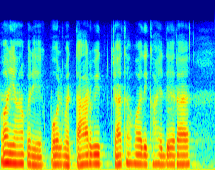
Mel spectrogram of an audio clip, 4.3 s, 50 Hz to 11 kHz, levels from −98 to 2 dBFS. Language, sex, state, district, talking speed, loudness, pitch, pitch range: Hindi, male, Jharkhand, Ranchi, 195 wpm, -17 LUFS, 130 Hz, 125-135 Hz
